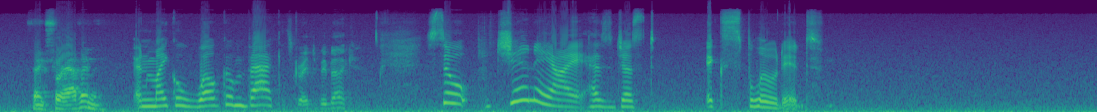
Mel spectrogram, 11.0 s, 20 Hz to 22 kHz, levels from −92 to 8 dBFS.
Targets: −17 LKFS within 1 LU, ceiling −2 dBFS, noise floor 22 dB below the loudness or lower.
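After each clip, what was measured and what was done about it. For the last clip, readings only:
share of clipped samples 0.3%; peaks flattened at −10.5 dBFS; background noise floor −36 dBFS; target noise floor −43 dBFS; integrated loudness −21.0 LKFS; sample peak −10.5 dBFS; target loudness −17.0 LKFS
→ clipped peaks rebuilt −10.5 dBFS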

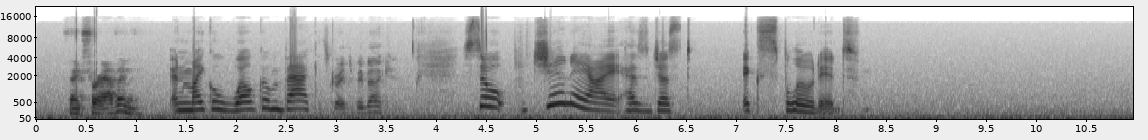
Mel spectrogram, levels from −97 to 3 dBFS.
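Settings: share of clipped samples 0.0%; background noise floor −36 dBFS; target noise floor −43 dBFS
→ noise reduction from a noise print 7 dB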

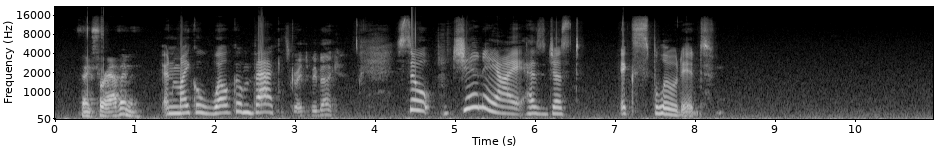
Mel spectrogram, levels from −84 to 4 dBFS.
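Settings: background noise floor −42 dBFS; target noise floor −43 dBFS
→ noise reduction from a noise print 6 dB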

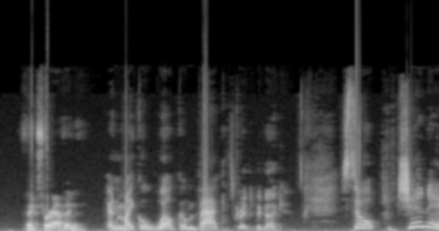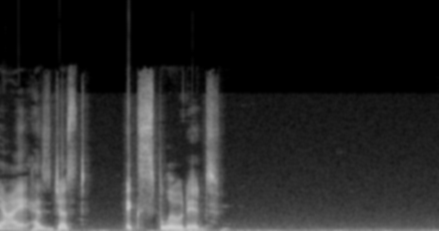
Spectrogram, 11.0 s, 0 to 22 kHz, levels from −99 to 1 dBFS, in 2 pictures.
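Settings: background noise floor −48 dBFS; integrated loudness −20.5 LKFS; sample peak −1.5 dBFS; target loudness −17.0 LKFS
→ level +3.5 dB
brickwall limiter −2 dBFS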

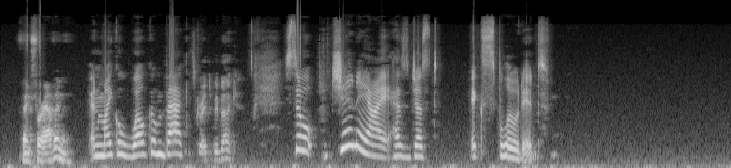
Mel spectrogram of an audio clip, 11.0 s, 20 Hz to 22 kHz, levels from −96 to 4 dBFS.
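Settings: integrated loudness −17.5 LKFS; sample peak −2.0 dBFS; background noise floor −44 dBFS

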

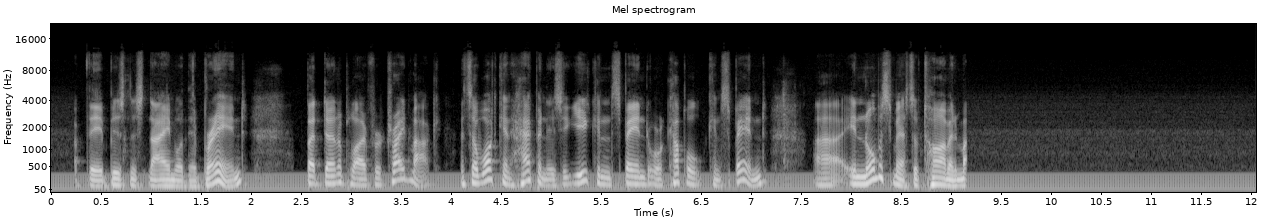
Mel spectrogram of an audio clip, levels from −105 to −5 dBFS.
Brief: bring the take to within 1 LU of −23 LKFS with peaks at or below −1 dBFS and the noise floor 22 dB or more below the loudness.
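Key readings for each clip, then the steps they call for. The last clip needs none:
mains hum 60 Hz; hum harmonics up to 300 Hz; level of the hum −43 dBFS; integrated loudness −27.0 LKFS; sample peak −10.0 dBFS; target loudness −23.0 LKFS
→ hum removal 60 Hz, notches 5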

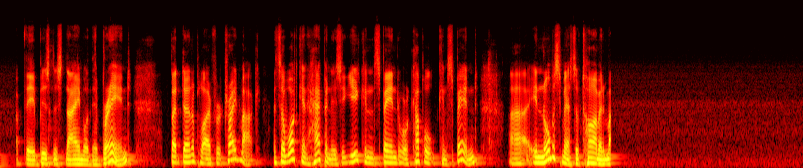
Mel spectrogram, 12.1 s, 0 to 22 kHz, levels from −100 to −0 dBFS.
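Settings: mains hum none found; integrated loudness −27.5 LKFS; sample peak −10.0 dBFS; target loudness −23.0 LKFS
→ level +4.5 dB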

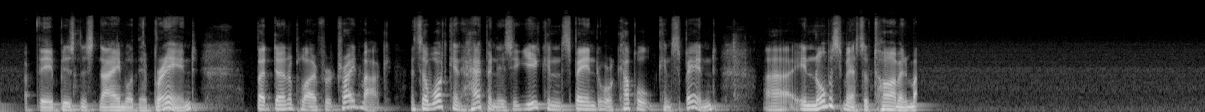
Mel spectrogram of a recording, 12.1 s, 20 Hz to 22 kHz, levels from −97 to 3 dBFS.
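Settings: integrated loudness −23.0 LKFS; sample peak −5.5 dBFS; background noise floor −61 dBFS

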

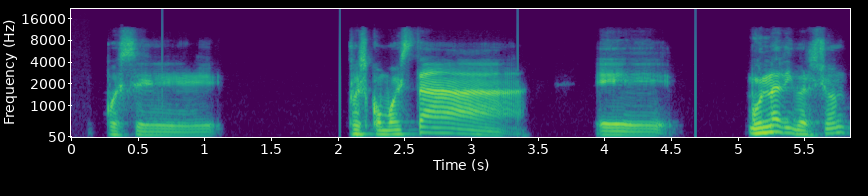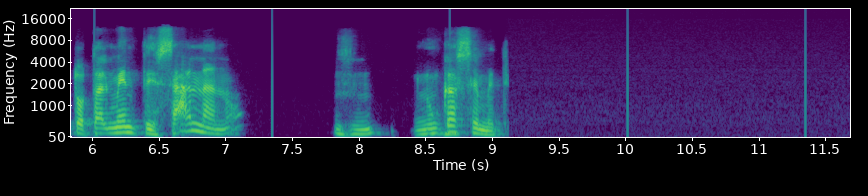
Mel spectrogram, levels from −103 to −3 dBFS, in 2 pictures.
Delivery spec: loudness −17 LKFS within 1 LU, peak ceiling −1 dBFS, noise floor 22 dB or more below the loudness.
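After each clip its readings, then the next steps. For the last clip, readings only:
number of clicks 9; integrated loudness −23.5 LKFS; sample peak −3.5 dBFS; target loudness −17.0 LKFS
→ click removal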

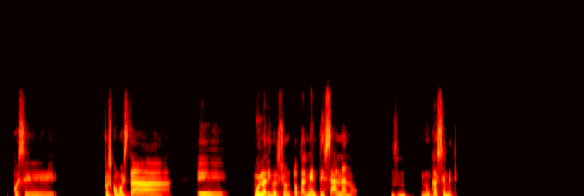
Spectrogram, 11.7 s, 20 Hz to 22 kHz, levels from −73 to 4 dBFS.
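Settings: number of clicks 0; integrated loudness −23.5 LKFS; sample peak −3.5 dBFS; target loudness −17.0 LKFS
→ level +6.5 dB
brickwall limiter −1 dBFS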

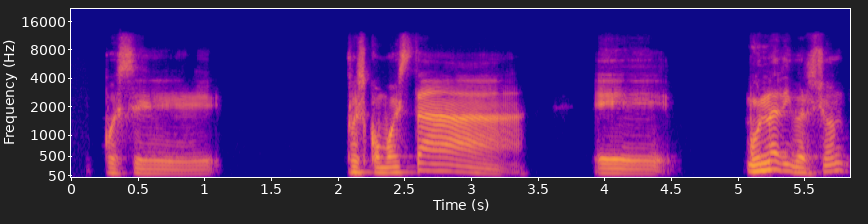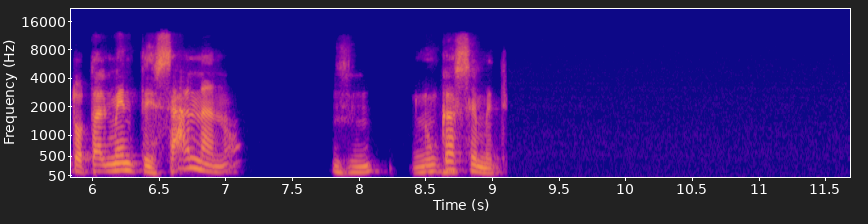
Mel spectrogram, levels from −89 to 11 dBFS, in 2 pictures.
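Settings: integrated loudness −17.5 LKFS; sample peak −1.0 dBFS; background noise floor −81 dBFS

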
